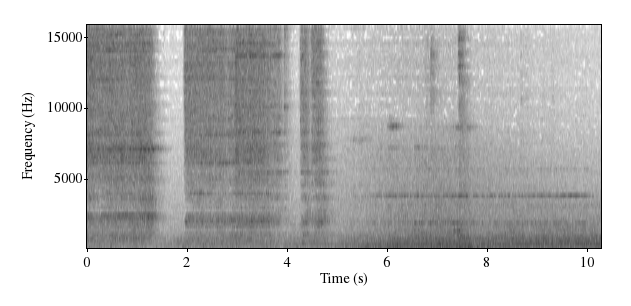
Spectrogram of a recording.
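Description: Transport for Wales diesel multiple unit pulling into the platform and passing close by, the coaches rumbling with a thin wheel squeal. Loud hissing comes in the first few seconds, with a short dip just before two seconds in.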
